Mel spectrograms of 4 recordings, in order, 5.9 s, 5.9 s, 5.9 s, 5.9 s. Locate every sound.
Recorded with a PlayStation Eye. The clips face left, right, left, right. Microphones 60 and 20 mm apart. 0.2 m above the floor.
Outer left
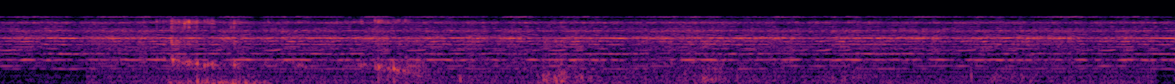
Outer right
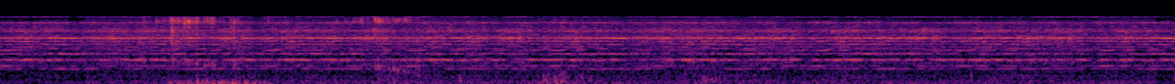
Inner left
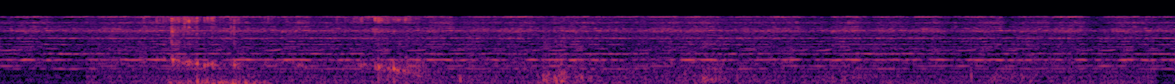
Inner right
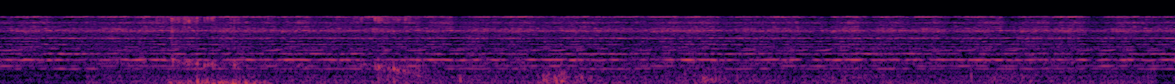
0.4 s chewing: 40° left (ahead or behind)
